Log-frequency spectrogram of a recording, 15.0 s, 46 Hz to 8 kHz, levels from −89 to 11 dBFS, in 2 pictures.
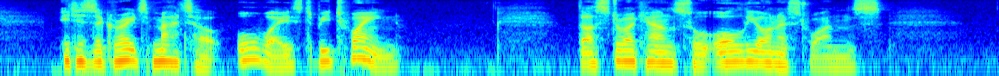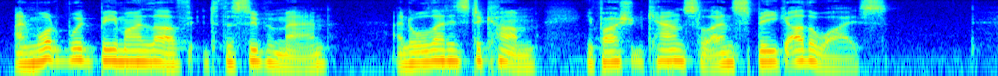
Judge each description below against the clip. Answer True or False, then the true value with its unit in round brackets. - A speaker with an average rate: True (155 wpm)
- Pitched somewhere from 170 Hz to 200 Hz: False (125 Hz)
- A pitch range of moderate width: True (4.4 semitones)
